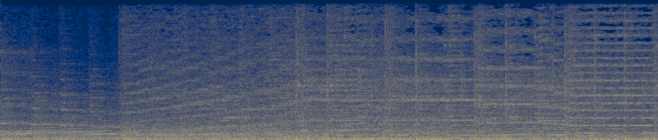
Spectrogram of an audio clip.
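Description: Live symphonic metal band playing, with drums, bass and keyboards, in a jig-like section in three time.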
